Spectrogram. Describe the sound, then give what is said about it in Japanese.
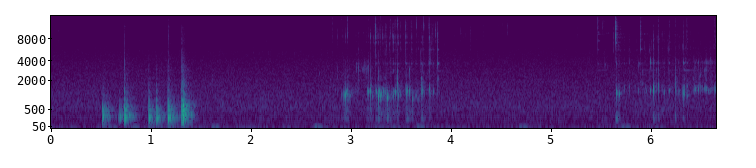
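Faint trickling of tea poured alternately into several cups so the strength evens out, heard as three short separate bursts of splashing liquid with quiet pauses between them. “こうやって交互に注ぐとお茶の濃さが均一になるんだって。”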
